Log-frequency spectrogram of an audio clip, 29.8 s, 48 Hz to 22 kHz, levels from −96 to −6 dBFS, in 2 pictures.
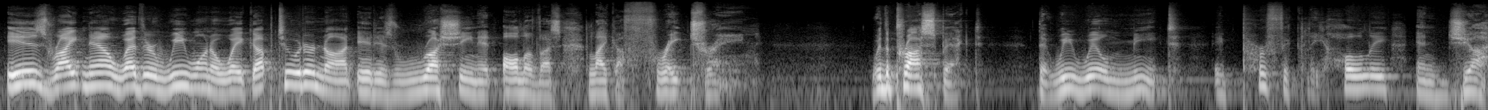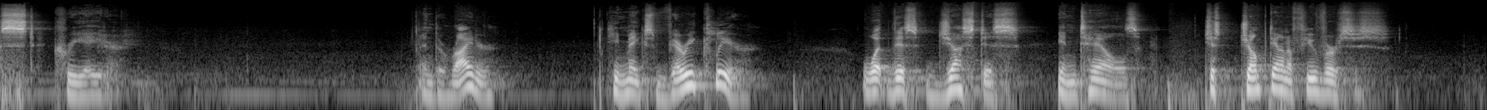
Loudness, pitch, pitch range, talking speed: -24 LUFS, 130 Hz, 115-155 Hz, 110 wpm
